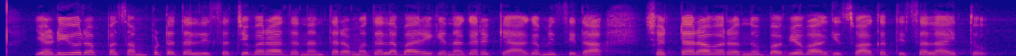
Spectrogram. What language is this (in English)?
Kannada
